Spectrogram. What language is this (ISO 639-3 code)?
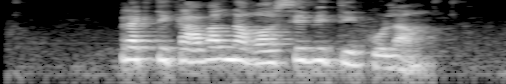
cat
